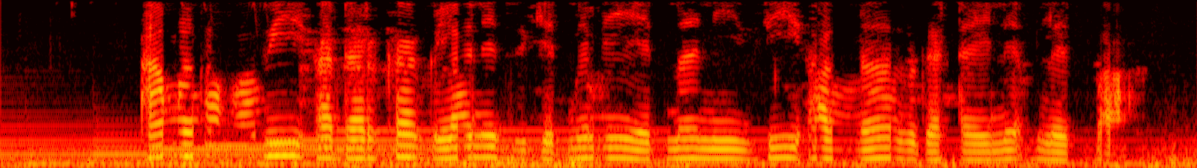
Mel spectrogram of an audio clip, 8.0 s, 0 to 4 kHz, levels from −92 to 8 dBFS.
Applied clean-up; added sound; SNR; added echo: none; Piano + Wind / Bird; 7 dB; none.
